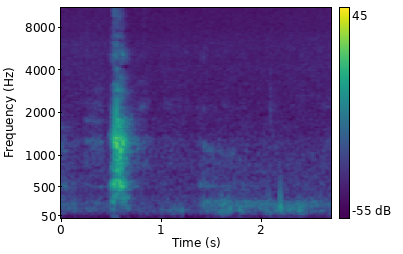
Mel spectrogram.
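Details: A single short, loud bark from Daisy, a dog barking at water jugs, followed by quiet low rumbling and faint background sounds.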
